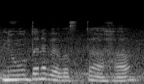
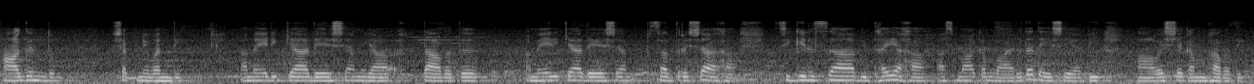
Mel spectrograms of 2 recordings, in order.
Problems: none marked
